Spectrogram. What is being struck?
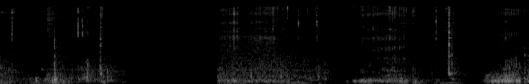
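Soap bar cut with a blade.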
